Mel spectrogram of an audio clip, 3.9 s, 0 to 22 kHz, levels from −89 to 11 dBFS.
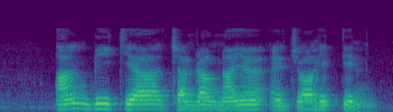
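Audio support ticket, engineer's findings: Overlap-add ripple, throughout. Metallic buzz with extra tones on the speech, level swinging about 11 dB at around 200 Hz. Probable component: frame-based processing stage. Windowed frames recombined with overlap that doesn't sum to constant gain, so level dips once per frame.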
